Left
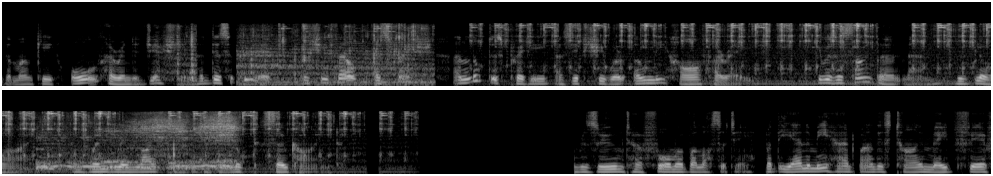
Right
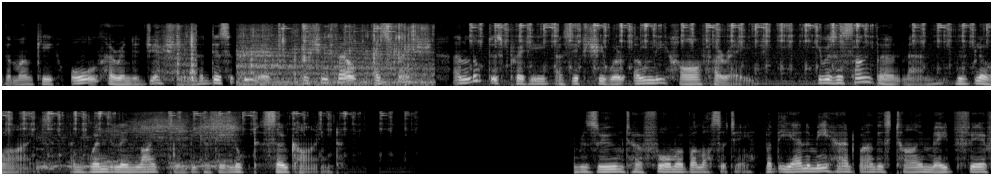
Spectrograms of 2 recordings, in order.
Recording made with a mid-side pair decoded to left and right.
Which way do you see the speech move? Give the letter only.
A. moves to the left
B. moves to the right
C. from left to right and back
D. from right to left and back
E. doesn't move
E.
